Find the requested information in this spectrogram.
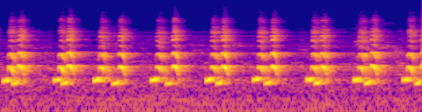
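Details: Captive siamangs at the Tulsa Zoo give a rhythmic chorus of loud, barking hoots, each a quick downward-swooping bark paired with a lower boom, repeating about every three-quarters of a second throughout.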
